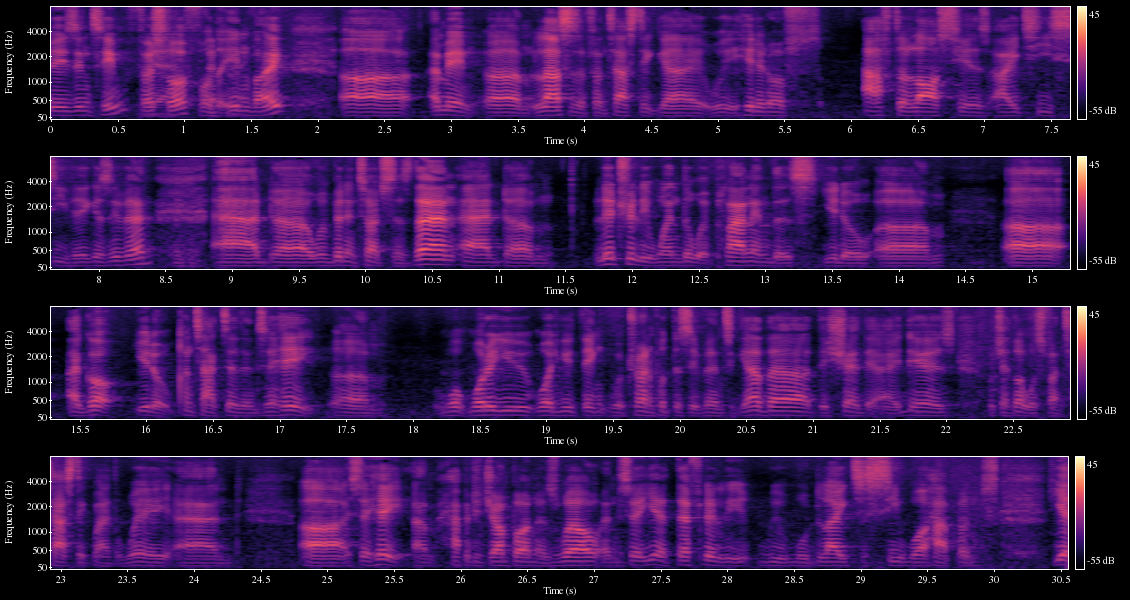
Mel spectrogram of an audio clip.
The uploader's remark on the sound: Live From QIC's MENA Insurtech Summit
